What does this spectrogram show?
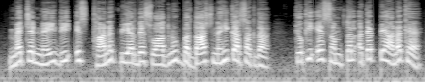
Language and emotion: Punjabi, disgusted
